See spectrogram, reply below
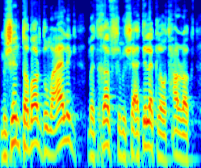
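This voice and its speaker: A man's voice: mid-range voice, very fast, a little mellow, natural voice. A man with an Egyptian accent reading the lines of a lazy, coldly ruthless young man who hides great power, in a cold, mocking tone. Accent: Egyptian Arabic.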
